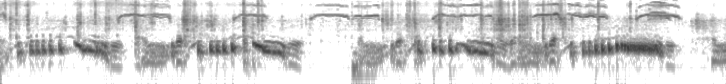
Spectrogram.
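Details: Pigeon cooing in deep, rolling, throaty bursts, three long phrases separated by short pauses, while other small birds add thin, high, slurred chirps above.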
